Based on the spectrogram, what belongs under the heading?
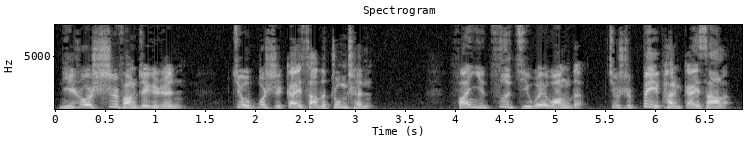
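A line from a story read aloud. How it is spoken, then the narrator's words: Crowd shouting. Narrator (Chinese): 犹太人喊着说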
